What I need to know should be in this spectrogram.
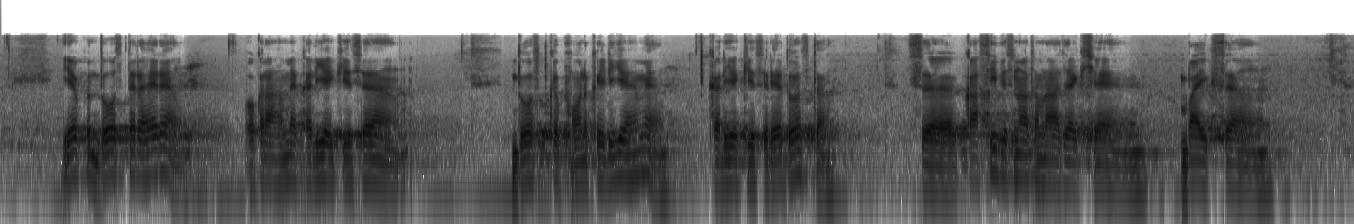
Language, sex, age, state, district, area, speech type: Maithili, male, 30-45, Bihar, Begusarai, rural, spontaneous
